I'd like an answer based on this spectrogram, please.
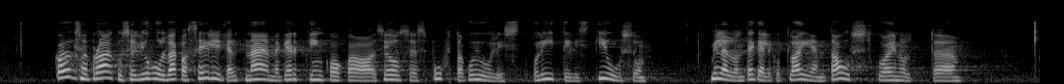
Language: Estonian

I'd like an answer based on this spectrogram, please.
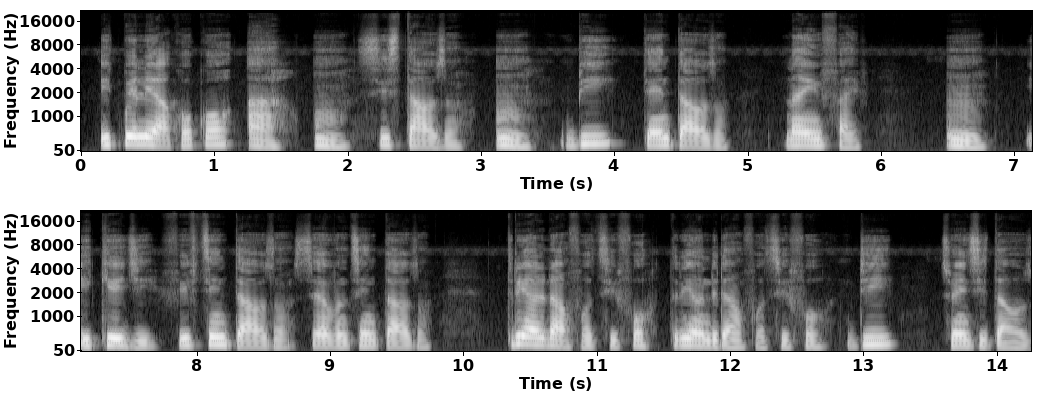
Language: Yoruba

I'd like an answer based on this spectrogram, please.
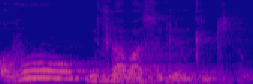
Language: Maithili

